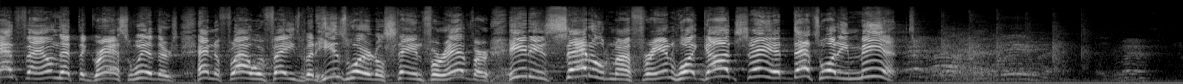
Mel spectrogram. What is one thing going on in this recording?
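A middle-aged man preaches loudly and with passion through a microphone.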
